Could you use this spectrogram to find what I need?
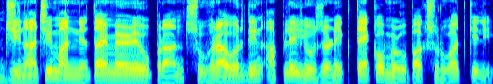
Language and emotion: Goan Konkani, neutral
